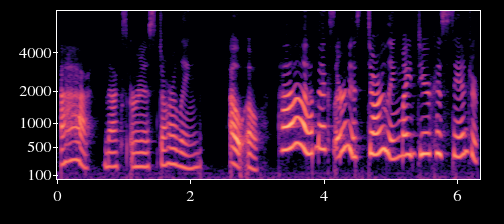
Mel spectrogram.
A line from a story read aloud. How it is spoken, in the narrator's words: cried Miss Mavius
